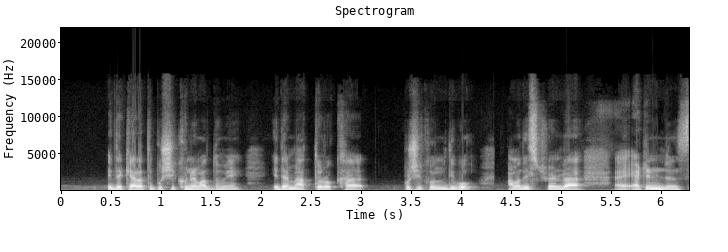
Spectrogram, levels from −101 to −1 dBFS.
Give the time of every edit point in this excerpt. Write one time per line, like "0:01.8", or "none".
0:04.3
